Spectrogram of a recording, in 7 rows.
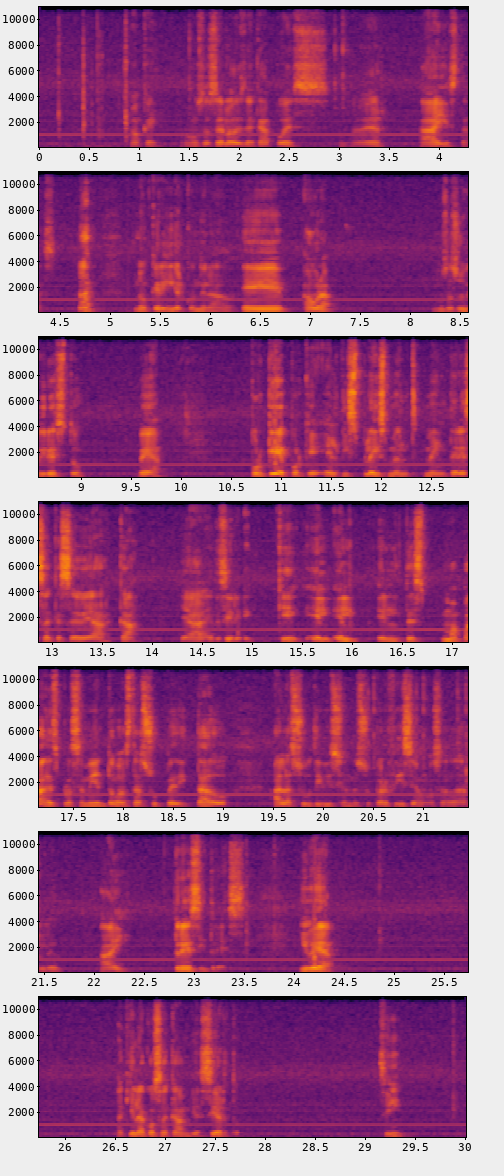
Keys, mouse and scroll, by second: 0.4 ctrl+z, 1.5 click, 2.9 click, 4.9-5.3 scroll down 2, 5.3 middle click, 5.7 click, 7.0-7.5 scroll down 2, 8.7 click, 11.7 middle click, 12.4-13.1 scroll up 1, 20.4 click, 21.3 click, 22.9 middle click, 23.8 middle click, 24.5-24.8 scroll down 1, 24.8 middle click, 25.0-25.7 scroll down 1.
